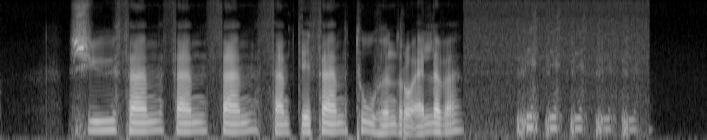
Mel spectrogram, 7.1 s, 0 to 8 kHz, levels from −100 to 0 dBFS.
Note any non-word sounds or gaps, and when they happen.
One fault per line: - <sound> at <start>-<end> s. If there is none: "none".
- laugh at 5.2-6.4 s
